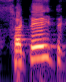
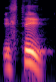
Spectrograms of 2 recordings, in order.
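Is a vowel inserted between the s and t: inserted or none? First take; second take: inserted; none. First: A vowel is inserted between the s and t. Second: The s and t are joined without a vowel. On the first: "वो बिट्टा कहता" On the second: "नहीं"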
